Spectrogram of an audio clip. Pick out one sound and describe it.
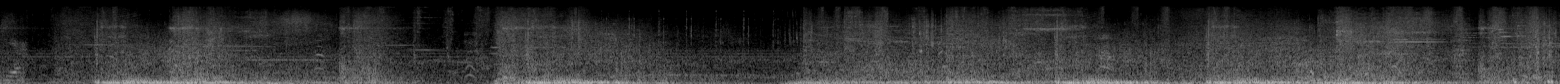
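Magic blasts whoosh and roar.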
